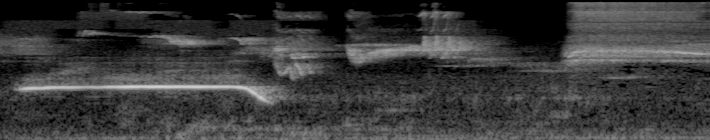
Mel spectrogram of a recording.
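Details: Orange-headed thrush, a reluctant singer, answering a lure: a long steady whistled note that drops sharply at the end, followed by high thin sliding notes and a closing burst of bright twitter.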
